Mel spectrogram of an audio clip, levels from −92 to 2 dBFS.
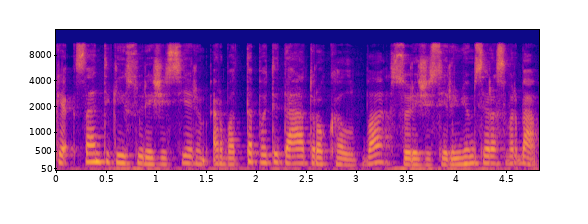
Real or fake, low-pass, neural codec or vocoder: real; 10.8 kHz; none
